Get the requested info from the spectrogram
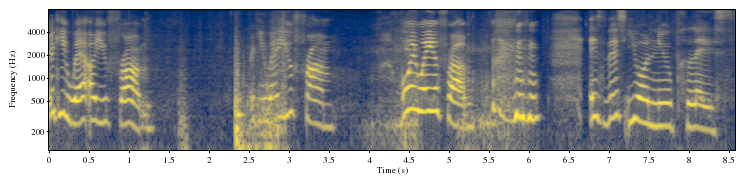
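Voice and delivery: put-on Caribbean accent, very loud. Acting out what ricky says in her character bit, caribbean accent. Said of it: "Caribbean accent on top".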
